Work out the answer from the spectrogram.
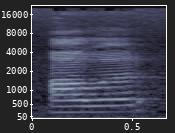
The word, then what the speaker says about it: hour: So now, though H is a consonant, in words like hair, hour, honor, and honest, the letter H is silent.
